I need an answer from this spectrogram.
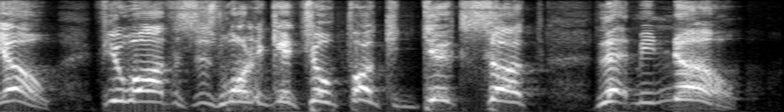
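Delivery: mock, very high, hostile and angry hollering. Retelling a video, the speaker imitates a man yelling at police officers, mock-angry. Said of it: "Why are you angrily offering us blowjobs?".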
